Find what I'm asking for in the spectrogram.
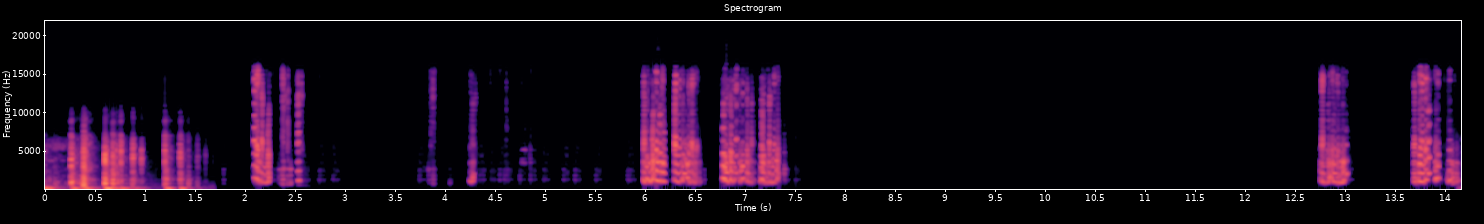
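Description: Verilog code being typed on a computer keyboard: short bursts of close key clicks separated by long pauses, with a louder opening burst and several quick flurries later.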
